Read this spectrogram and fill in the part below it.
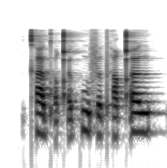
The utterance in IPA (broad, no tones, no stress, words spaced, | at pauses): kʰakʷʼəqʼy kʷɯfɛpʰa qʼɯ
